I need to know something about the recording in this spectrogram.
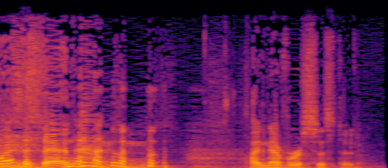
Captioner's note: laughs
